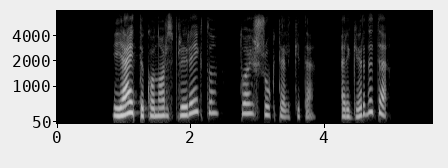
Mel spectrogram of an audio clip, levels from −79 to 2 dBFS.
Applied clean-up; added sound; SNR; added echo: none; none; none; none.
